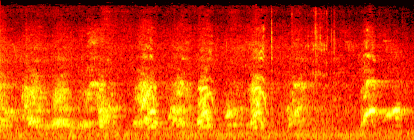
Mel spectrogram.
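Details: Retriever training with black Labrador Retriever Finn attempting a water double and puppy Breck nearby as a distraction; loud, short yelping barks come in quick uneven bursts, about one per second or faster.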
